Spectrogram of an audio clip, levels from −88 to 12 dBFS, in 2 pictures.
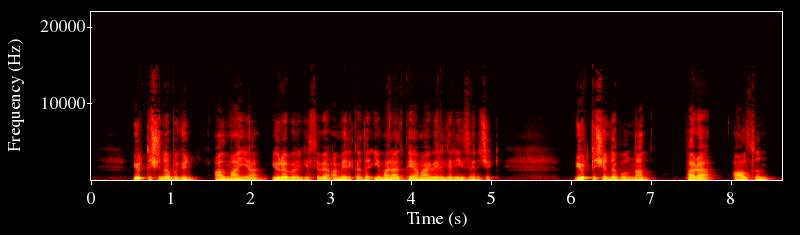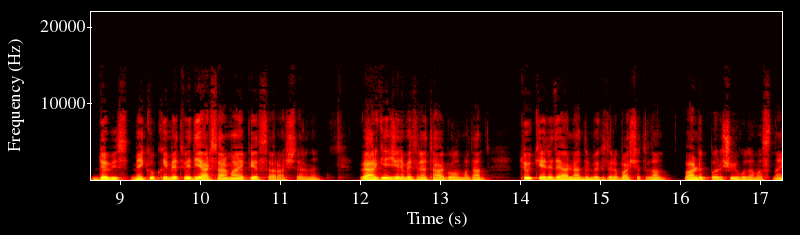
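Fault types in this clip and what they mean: No technical faults can be heard in this speech recording. There is nothing to list under any fault type.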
